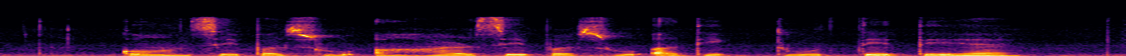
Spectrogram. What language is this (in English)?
Hindi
